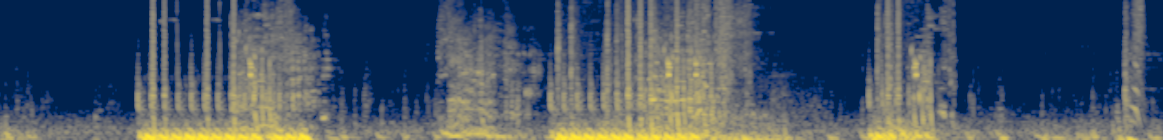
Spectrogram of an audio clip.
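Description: Bursts of automatic gunfire from a hard-recoiling gun in the Star Citizen video game, three long rapid volleys separated by short gaps, loud and sharp with mechanical clatter, and no voices.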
